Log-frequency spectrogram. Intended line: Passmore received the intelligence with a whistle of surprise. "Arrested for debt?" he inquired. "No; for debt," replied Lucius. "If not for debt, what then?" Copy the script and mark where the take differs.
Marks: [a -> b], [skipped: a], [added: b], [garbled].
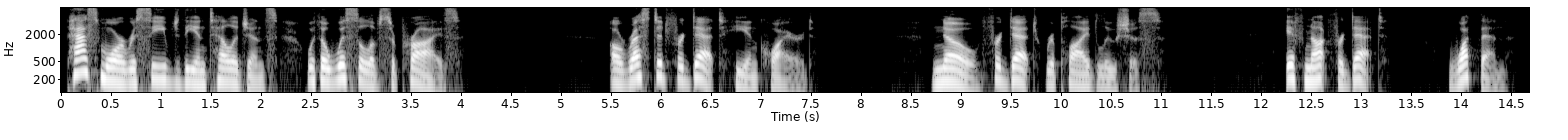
Passmore received the intelligence with a whistle of surprise. "Arrested for debt?" he inquired. "No; for debt," replied Lucius. "If not for debt, what then?"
